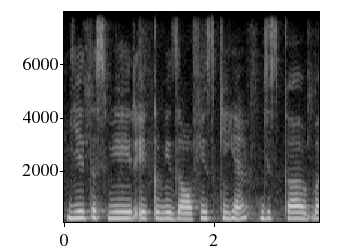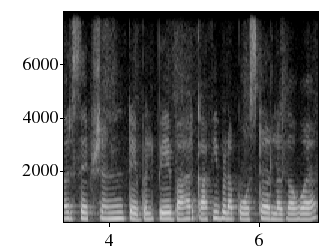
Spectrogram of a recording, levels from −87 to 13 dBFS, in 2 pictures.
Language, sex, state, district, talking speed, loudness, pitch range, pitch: Hindi, female, Punjab, Kapurthala, 160 wpm, -14 LUFS, 220-245 Hz, 235 Hz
